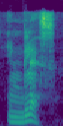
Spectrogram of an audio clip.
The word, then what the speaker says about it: inglés: And incidentally, the accent is very important on this, inglés, because it tells you to pronounce the last part of, to emphasize the last part of the word, inglés.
